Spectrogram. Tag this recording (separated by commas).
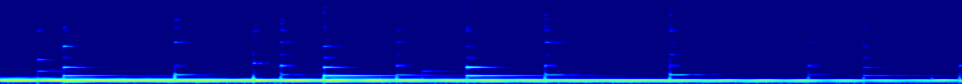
wind chime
